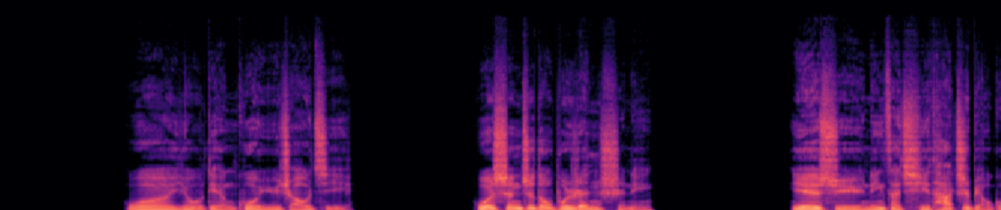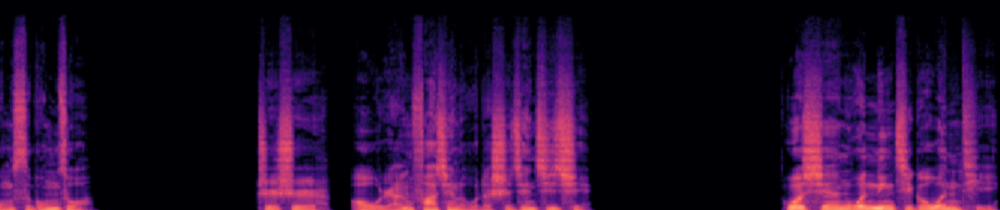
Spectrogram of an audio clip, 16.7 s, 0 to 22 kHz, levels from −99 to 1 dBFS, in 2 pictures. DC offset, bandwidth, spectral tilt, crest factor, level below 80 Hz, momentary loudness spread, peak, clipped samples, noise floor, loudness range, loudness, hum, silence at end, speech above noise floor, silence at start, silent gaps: under 0.1%; 17 kHz; -4.5 dB/octave; 20 dB; -52 dBFS; 14 LU; -10 dBFS; under 0.1%; under -90 dBFS; 6 LU; -28 LUFS; none; 0.05 s; over 62 dB; 1.05 s; 2.95-3.95 s, 5.46-6.59 s, 9.16-10.49 s, 11.11-11.26 s, 13.30-14.85 s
